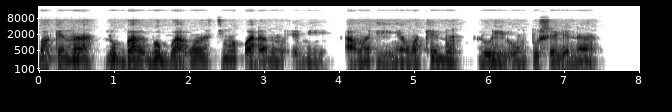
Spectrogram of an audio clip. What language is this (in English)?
Yoruba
